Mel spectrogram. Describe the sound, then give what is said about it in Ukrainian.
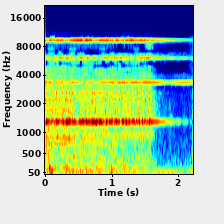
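A telephone on a desk rings in a steady, rapid metallic trill with bright high overtones, then cuts off after about a second and a half, leaving a brief fading ring-out. No voices. “Мабуть, телефон, подумав президент і потягнувся до апарату.”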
